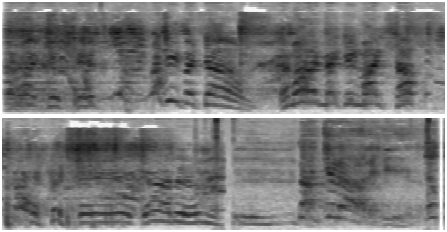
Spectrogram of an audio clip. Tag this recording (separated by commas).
Speech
